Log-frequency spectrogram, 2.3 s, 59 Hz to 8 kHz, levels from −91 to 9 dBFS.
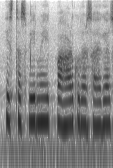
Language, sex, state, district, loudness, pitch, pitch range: Hindi, female, Uttar Pradesh, Shamli, -14 LUFS, 220 Hz, 210-225 Hz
